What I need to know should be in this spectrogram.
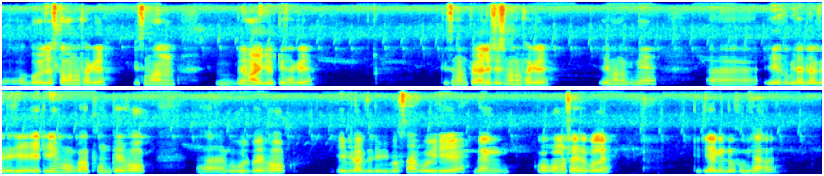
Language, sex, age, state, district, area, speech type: Assamese, male, 30-45, Assam, Lakhimpur, rural, spontaneous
